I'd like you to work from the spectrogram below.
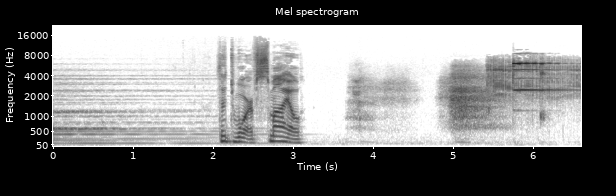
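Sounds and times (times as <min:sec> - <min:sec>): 
speech: 0:02.1 - 0:03.2
soft breathy whir of a cuckoo clock: 0:03.7 - 0:06.0
bright sustained bell-like ring of a cuckoo clock: 0:05.7 - 0:06.6.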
